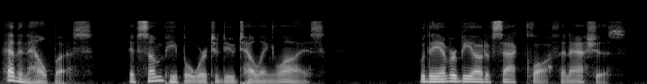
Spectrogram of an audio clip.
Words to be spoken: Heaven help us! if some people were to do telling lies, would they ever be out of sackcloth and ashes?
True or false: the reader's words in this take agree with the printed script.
true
